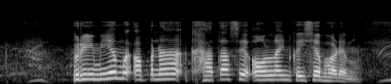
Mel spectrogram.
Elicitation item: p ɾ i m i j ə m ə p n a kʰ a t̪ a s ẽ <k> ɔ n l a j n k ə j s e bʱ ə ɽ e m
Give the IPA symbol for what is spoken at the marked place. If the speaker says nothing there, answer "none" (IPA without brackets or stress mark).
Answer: ʔ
